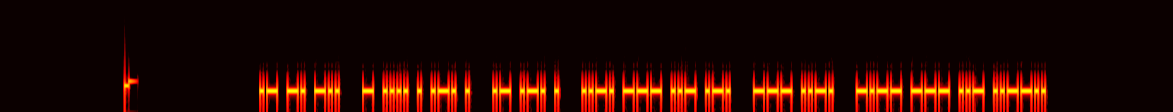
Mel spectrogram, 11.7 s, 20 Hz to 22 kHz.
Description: Morse code, heard as a keyed tone, about 34 wpm, 700 Hz. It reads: AND THERE ARE FOUR OF YOU?
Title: Sentences from Top 300 Words 35wpm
